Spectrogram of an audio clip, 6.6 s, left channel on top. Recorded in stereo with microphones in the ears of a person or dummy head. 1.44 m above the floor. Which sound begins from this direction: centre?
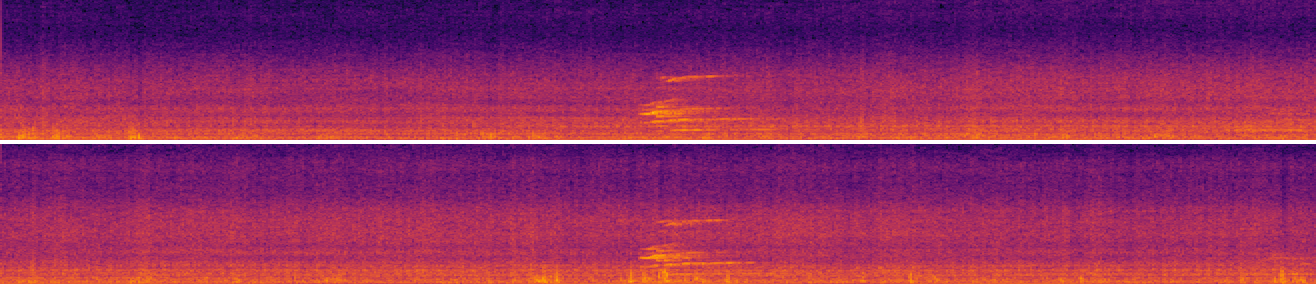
A cat meowing, at 3.2 s.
